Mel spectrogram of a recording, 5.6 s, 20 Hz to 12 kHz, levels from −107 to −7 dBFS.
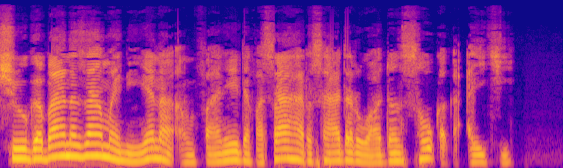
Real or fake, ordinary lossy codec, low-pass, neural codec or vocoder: real; AAC, 32 kbps; 10.8 kHz; none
